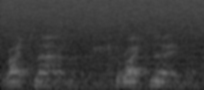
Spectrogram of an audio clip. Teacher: there is the possibility of saying the right man with an exploded T, usually with that nasal release noise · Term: Nasally released T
